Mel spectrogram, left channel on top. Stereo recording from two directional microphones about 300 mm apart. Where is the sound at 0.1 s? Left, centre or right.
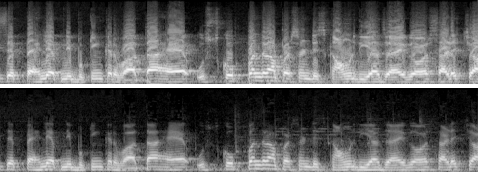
Centre.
